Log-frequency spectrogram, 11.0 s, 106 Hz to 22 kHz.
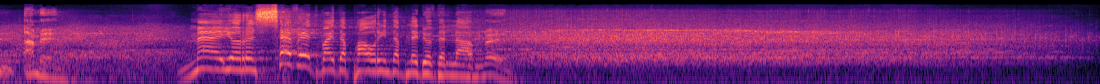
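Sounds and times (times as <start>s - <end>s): crowd applauding: 0.0s - 1.9s, 4.2s - 11.0s.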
